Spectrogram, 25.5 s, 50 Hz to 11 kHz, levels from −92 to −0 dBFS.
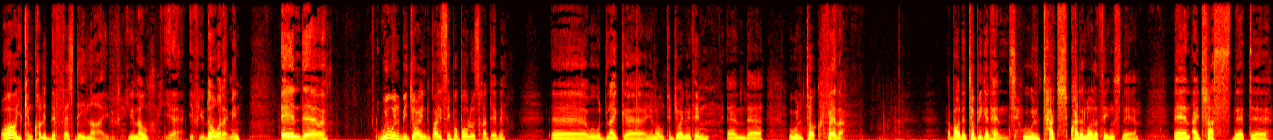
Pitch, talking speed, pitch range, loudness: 120 Hz, 150 wpm, 110-150 Hz, -21 LUFS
